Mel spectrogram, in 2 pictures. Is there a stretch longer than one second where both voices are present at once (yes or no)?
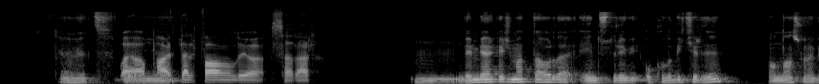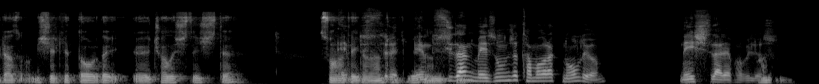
yes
